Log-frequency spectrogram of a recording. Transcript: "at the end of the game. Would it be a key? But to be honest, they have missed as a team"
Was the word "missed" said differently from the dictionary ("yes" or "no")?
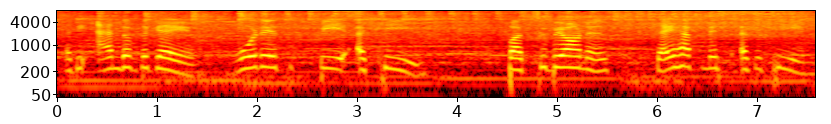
no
